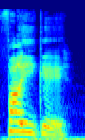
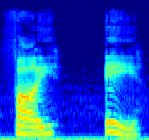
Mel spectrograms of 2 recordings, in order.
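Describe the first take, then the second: First: The word ends in a g sound. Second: The word ends in a vowel sound.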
